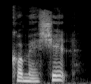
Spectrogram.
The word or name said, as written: kommerciel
